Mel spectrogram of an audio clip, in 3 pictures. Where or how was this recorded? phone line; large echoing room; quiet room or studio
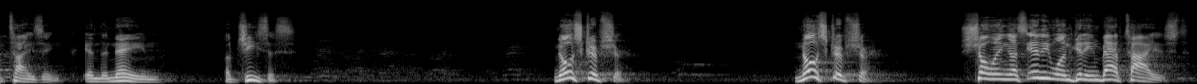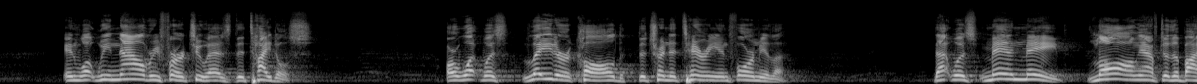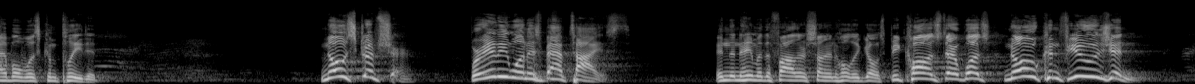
large echoing room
